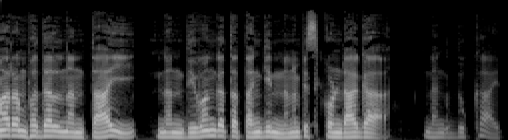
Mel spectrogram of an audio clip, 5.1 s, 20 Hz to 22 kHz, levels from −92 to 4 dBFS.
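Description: At 3.6 s the level starts coming down, by something like 20 dB, and it's done in steps rather than a continuous ramp, so you get zipper noise until about 4.62 s. Each jump in gain puts a tiny click into the speech, and at around fifty steps a second they blur into a fine ticking buzz riding on the voice while the level falls.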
